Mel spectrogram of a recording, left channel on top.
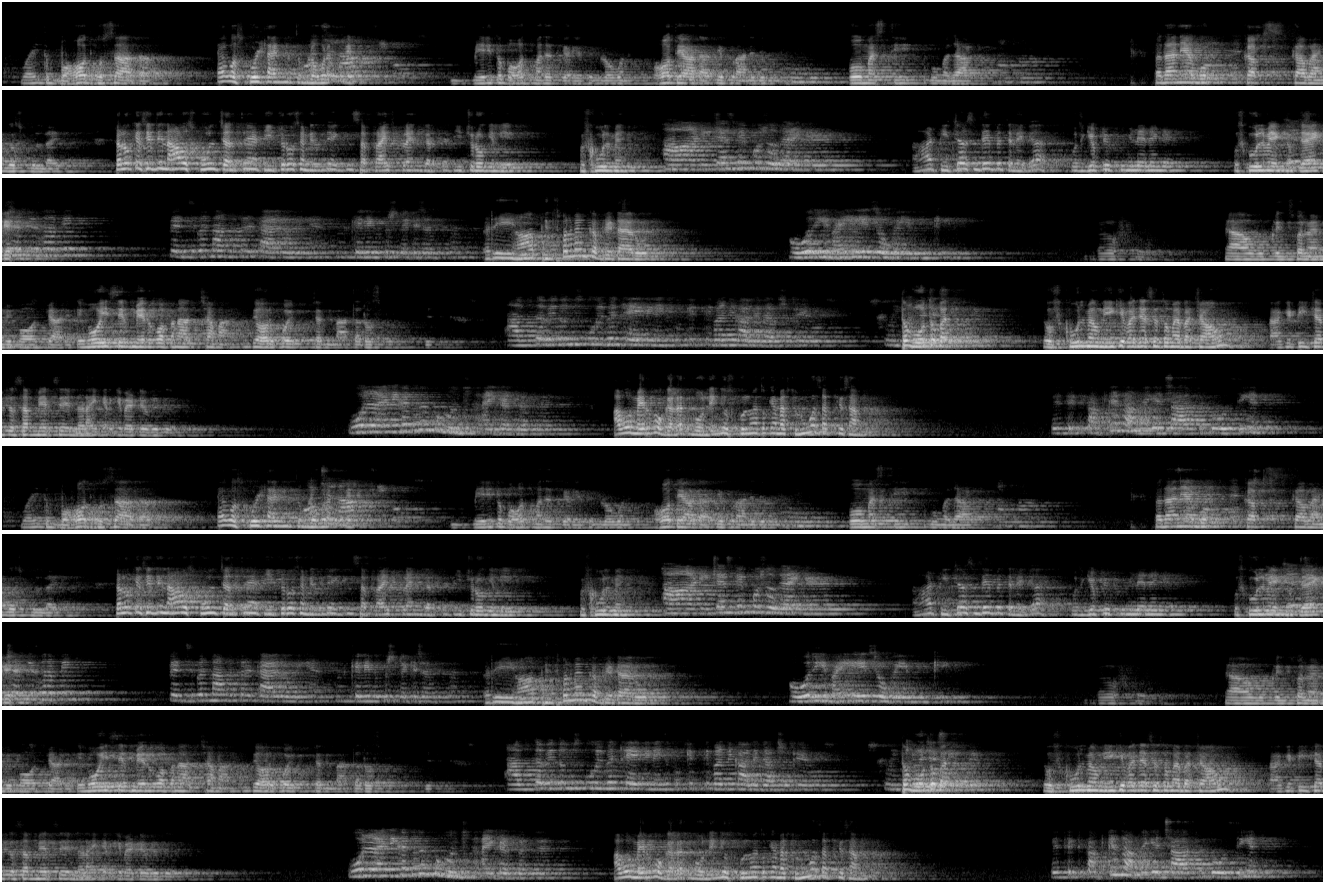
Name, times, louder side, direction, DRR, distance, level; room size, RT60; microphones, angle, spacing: voice 1, 0.2-1.5 2.2-3.5 4.5-7.8 8.5-9.7 11.5-12.1 12.4-12.6 12.9-13.8 14.3-18.4 19.0-19.5 22.3-23.7 23.9-24.9 25.5-26.5 31.2-33.0 37.4-37.9 38.7-43.4 48.6-49.1 50.0-51.9 52.3-54.6 59.0-61.5, left 1 dB, 25° left, 4 dB, 2.4 m, -21 dB
voice 2, 3.0-4.1 7.7-8.3 9.9-10.3 11.8-12.4 19.8-21.6 25.8-27.1 28.1-31.1 34.3-36.0 39.4-39.8 44.7-47.9 48.3-49.5 53.5-53.8 56.3-58.4 63.3-65.4, right 1 dB, 70° right, 3 dB, 5.6 m, -27 dB
27.5 x 20.0 x 7.9 m, 1.4 s
head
